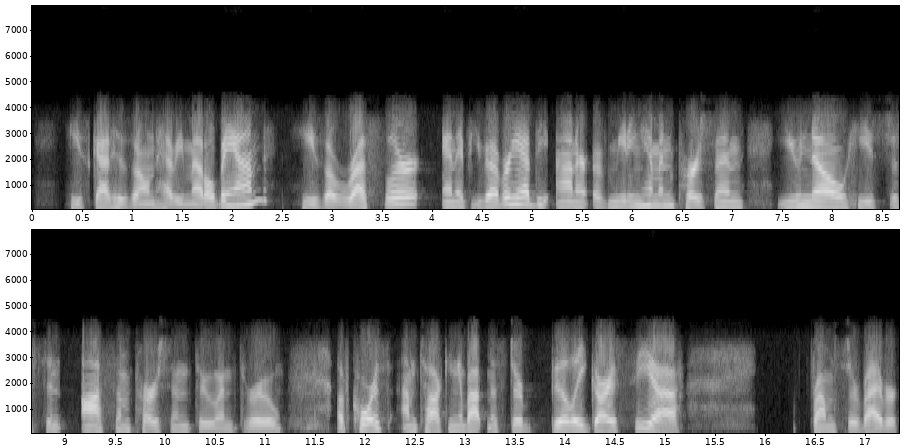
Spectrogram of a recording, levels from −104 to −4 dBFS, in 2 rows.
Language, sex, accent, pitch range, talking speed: English, female, American, 165-210 Hz, 145 wpm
